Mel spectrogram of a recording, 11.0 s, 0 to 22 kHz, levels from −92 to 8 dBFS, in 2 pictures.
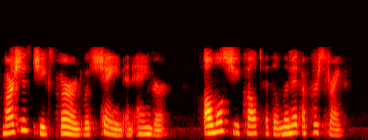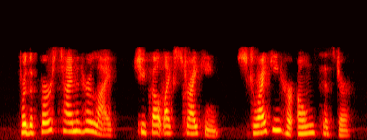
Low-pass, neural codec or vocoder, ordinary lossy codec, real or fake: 5.4 kHz; codec, 24 kHz, 0.9 kbps, DualCodec; AAC, 24 kbps; fake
